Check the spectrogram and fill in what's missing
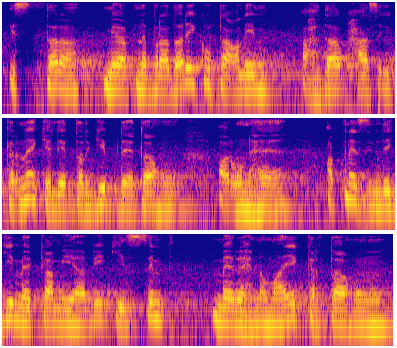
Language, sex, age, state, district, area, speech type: Urdu, male, 18-30, Delhi, North West Delhi, urban, spontaneous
